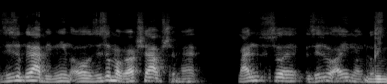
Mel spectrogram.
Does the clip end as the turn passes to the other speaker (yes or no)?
yes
